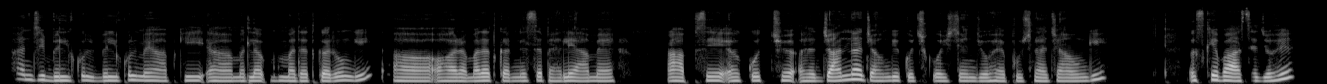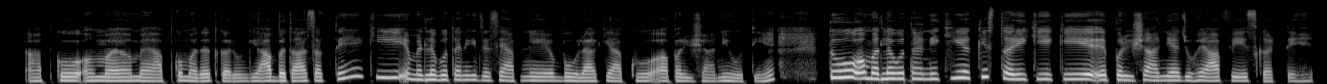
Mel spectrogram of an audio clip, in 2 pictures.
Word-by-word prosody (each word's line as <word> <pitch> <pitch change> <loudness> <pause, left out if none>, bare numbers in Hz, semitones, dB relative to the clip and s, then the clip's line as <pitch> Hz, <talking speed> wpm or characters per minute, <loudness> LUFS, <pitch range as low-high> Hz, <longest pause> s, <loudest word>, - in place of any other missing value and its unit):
हाँ 240 -2 -6
जी। 205 0 -2
बिल्कुल, 180 0 -2
बिल्कुल, 175 +4 -2
मैं 185 -1 -1
आपकी 175 +2 -4
अ, 165 0 -3
मतलब 165 0 -2 0.2
मदद 160 -1 -3
करूँगी। 185 +5 -1 0.3
अ, - - -5
और 165 0 -1
मदद 165 +2 0
करने 165 0 -3
से 175 +1 -3
पहले 165 0 -3
अ, 155 -1 -2
मैं 165 0 -3 0.6
आपसे 170 +1 -2
कुछ 180 +1 -5
अ, 180 -1 0 0.3
जानना 195 +6 +3
चाहूँगी, 175 -1 -2
कुछ 165 -1 -7
क्वेश्चन 165 0 -4
जो 160 0 -3
है 160 -1 -2
पूछना 155 0 -4
चाहूँगी, 160 - -4 0.9
उसके 205 +3 +1
बाद 170 -2 +4
से 170 - -7
जो 165 0 -2
है 245 - +1 0.6
आपको 175 +2 0
अ, 170 0 +1
मैं 170 -1 +3
मैं 165 -1 +1
आपको 155 +4 -2
मदद 165 -1 0
करूँगी। 155 +1 -2
आप 165 +1 +2
बता 165 -1 +3
सकते 175 +8 -2
हैं 380 +3 -1
कि 320 +1 +2
मतलब 225 -2 +3
होता 220 0 +2
है - - 0
ना - - 0
कि 215 - 0
जैसे 185 0 -3
आपने 180 0 -1
बोला 160 -2 +1
कि 175 - -3
आपको 165 +1 -4
अ, 165 0 0
परेशानी 160 -1 -4
होती 150 -1 -5
है, 205 +6 -1 0.5
तो 315 -3 +10
मतलब 265 -1 +6
होता 265 0 +3
है 255 - +2
ना, 255 - +2
कि 300 +1 +6
किस 350 0 +2
तरीके 240 -2 +3
की 240 -2 +5
परेशानियाँ 190 -2 +1
जो 180 -1 -3
है 185 +1 -1
आप 175 +1 +2
फेस 175 -1 -2
करते 155 +1 -7
हैं? 155 +2 -11
175 Hz, 170 wpm, -22 LUFS, 165-200 Hz, 0.9 s, तो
